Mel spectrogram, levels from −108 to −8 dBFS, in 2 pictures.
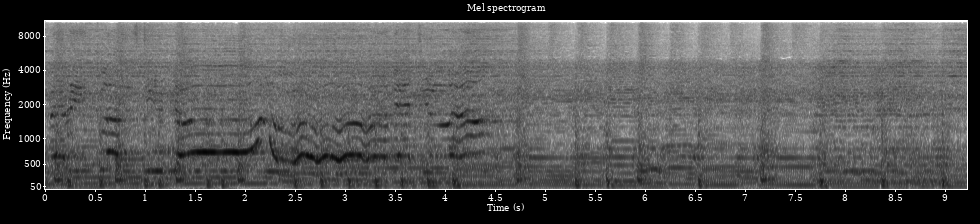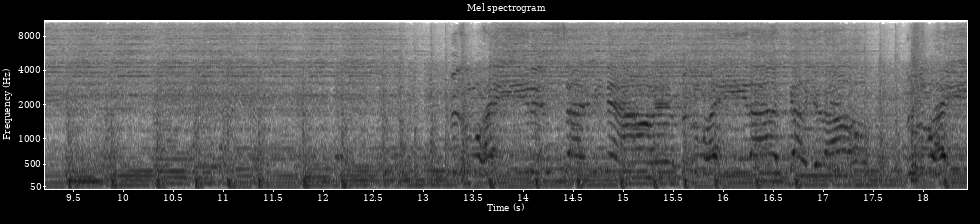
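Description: No technical faults can be heard anywhere in this audio. There is nothing here that calls for a timestamp or an explanation.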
